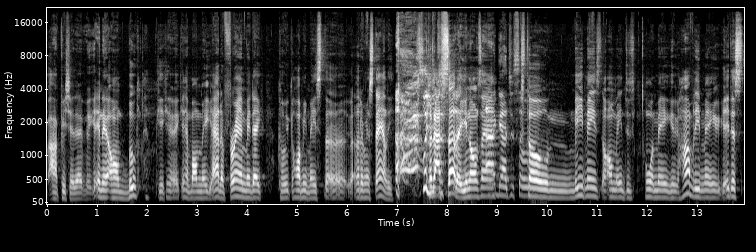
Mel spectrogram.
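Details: Adult male comedian and Army veteran who does not hide his speech impediment on stage; broken, garbled words; stuttering.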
